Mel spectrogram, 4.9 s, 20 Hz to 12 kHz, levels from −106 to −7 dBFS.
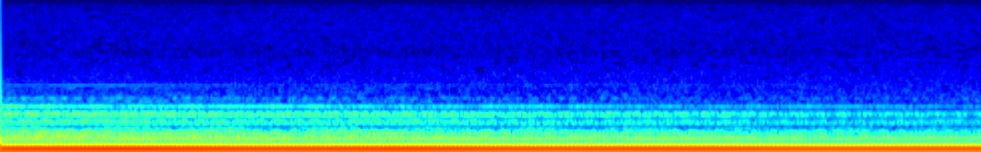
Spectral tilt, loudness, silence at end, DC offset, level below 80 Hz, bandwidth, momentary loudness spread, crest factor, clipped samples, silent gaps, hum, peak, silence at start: -13 dB/octave; -28 LUFS; 0 s; under 0.1%; -66 dBFS; 1.1 kHz; 3 LU; 6 dB; under 0.1%; none; none; -20 dBFS; 0 s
